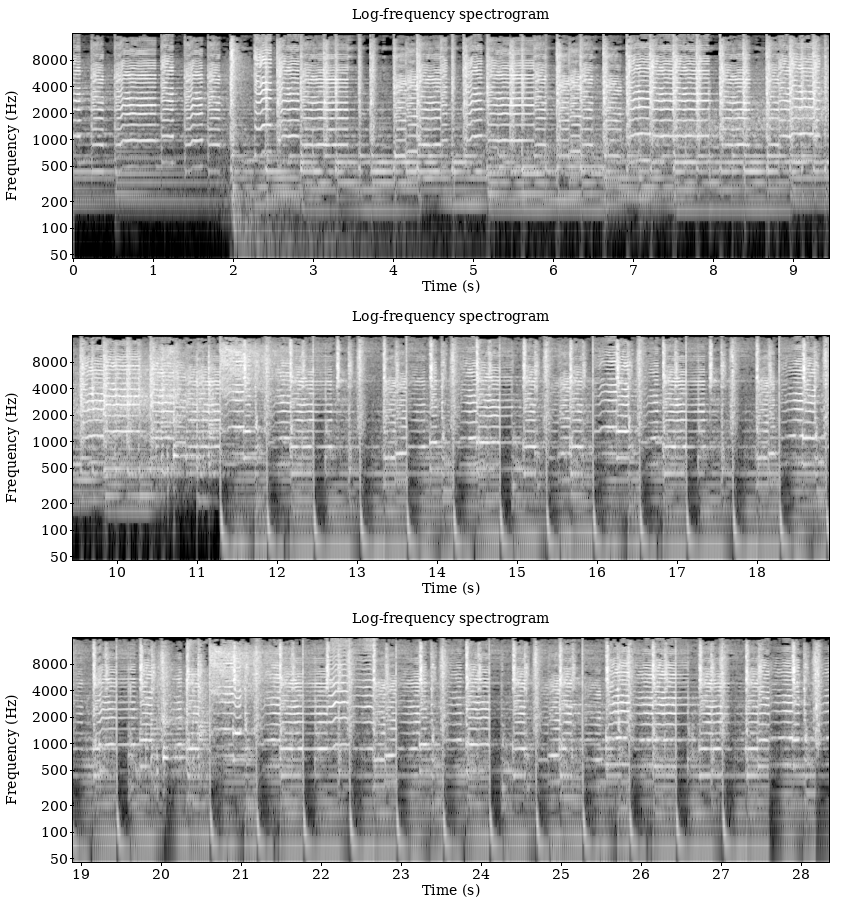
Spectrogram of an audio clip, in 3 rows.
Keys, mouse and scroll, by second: 1.2 space, 3.4 click, 4.6-5.2 typing, 5.5 click, 7.1-7.7 typing, 8.1 click, 9.0 ctrl+a, 9.5 alt+], 10.8 click, 11.6 right click, 12.6 click, 15.5 typing, 17.0 click, 18.0 space, 20.0 space, 20.3 scroll down 1, 21.8-25.3 drag, 25.3 alt+[, 26.5 click, 27.5 [.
